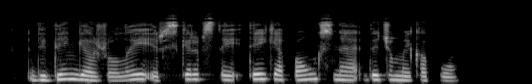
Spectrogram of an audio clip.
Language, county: Lithuanian, Utena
